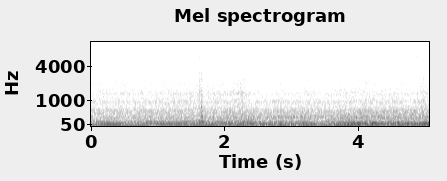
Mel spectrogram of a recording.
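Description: A huge truck holds up a car on the road, its deep engine rumble droning steadily and swelling slightly toward the end, heard from inside the vehicle with no talk.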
